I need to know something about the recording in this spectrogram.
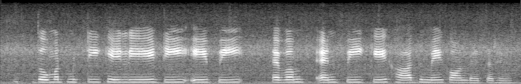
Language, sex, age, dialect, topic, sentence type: Hindi, female, 25-30, Kanauji Braj Bhasha, agriculture, question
